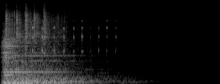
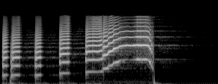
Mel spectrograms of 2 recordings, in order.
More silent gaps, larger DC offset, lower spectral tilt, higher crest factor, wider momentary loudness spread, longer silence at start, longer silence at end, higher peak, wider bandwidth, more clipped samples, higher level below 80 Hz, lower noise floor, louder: neither; neither; first, -3.5 dB/octave vs 3 dB/octave; about the same, 20 dB vs 18 dB; first, 23 LU vs 9 LU; about the same, 0 s vs 0 s; first, 1.1 s vs 0.65 s; second, -14 dBFS vs 0 dBFS; first, 19 kHz vs 10.5 kHz; neither; first, -40 dBFS vs -56 dBFS; first, -74 dBFS vs -54 dBFS; second, -31 LUFS vs -14 LUFS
